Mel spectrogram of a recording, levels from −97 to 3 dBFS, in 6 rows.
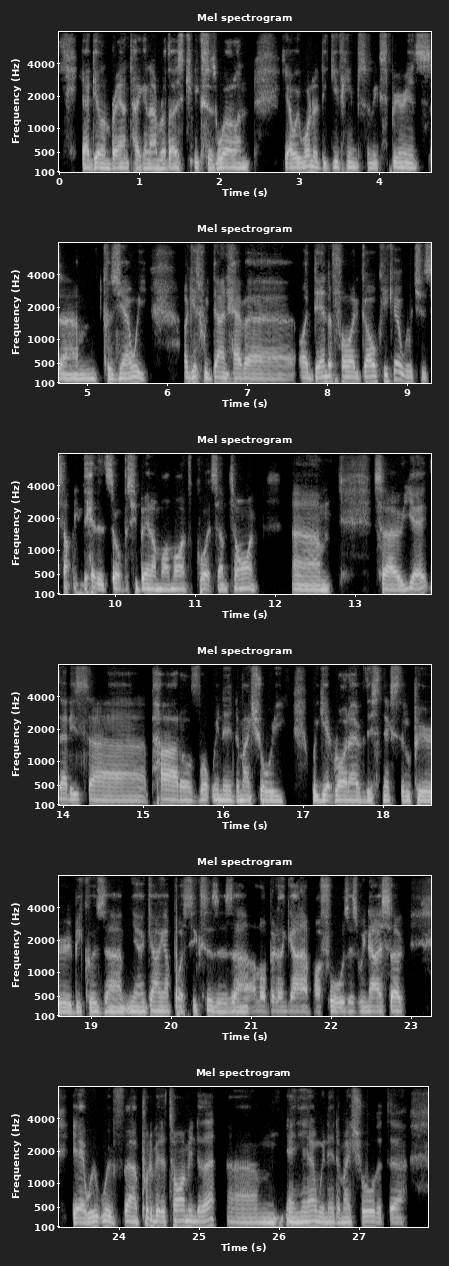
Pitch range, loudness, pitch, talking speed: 90-100 Hz, -27 LUFS, 95 Hz, 245 wpm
